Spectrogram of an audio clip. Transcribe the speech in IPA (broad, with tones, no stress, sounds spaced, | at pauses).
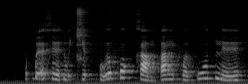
ɓ ɛ̰˧˥ x e˨˩ ɗ ṵ˧˨ ə̯ t͡ɕ ə˨˩ t̚ ʔ ṵ˧˥ ə̯ f ɔ˦˥ k̚ x a˧˩ m ʔ a˧ ŋ f əː˧˩ k w u˦˥ t̚ n e˨˦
